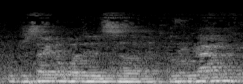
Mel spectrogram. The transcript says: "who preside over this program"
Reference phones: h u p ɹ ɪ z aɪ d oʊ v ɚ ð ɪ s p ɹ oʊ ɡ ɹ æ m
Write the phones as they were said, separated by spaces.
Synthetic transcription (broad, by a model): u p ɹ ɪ s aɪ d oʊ ɚ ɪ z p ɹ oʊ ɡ ɹ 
